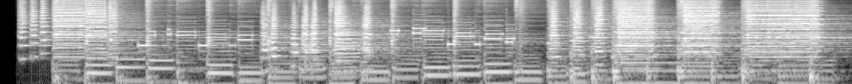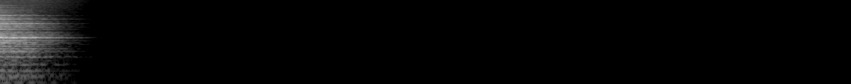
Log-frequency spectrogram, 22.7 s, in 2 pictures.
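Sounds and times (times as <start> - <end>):
fanfare: 0.2 - 6.1, 7.3 - 12.2.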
